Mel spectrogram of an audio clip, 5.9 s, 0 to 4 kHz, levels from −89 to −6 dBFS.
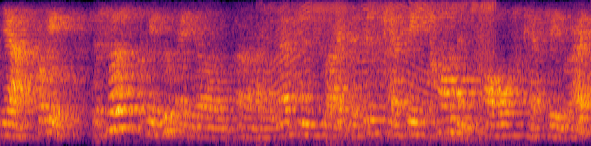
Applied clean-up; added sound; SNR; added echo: none; Fart; 11 dB; reverberation time 1.1 s.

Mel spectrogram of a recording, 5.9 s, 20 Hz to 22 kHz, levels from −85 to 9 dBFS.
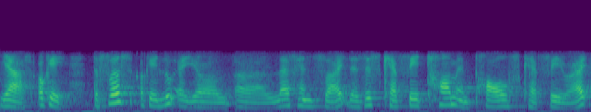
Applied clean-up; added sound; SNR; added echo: none; none; none; none.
